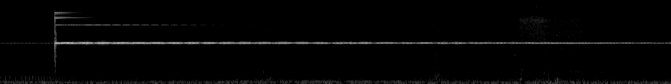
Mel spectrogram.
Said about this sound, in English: Wiggling your toes and your fingers, listening to the sound of the chimes all the way through, and then coming back into this space.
